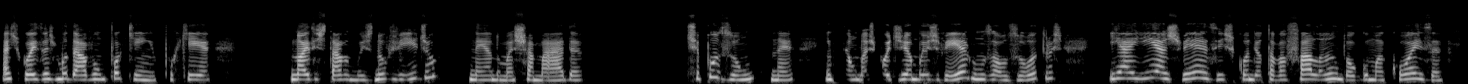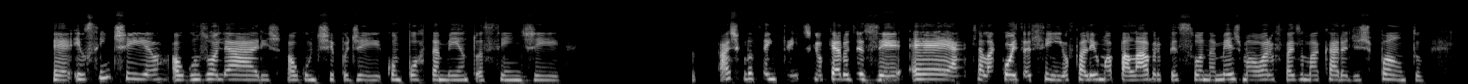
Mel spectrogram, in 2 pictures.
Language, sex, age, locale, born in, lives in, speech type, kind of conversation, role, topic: Portuguese, female, 55-59, pt-BR, Brazil, United States, conversation, advice, user, Como posso tomar iniciativa em grupos sem ter medo do julgamento alheio?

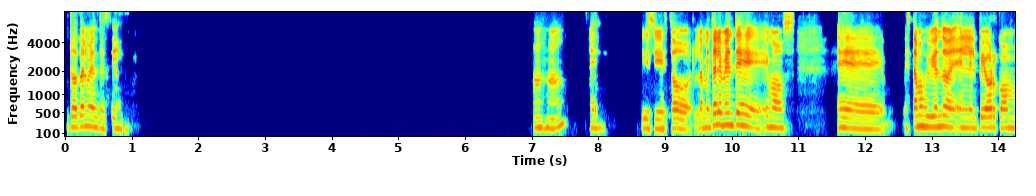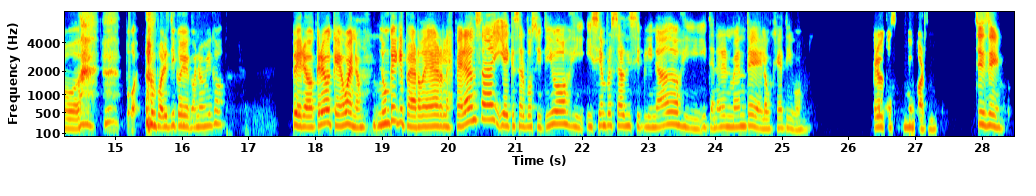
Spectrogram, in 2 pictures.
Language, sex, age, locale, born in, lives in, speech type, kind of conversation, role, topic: Spanish, female, 30-34, es-AR, Argentina, Netherlands, conversation, unstructured, none, ¿Qué te gustaría lograr antes de cumplir 30 años?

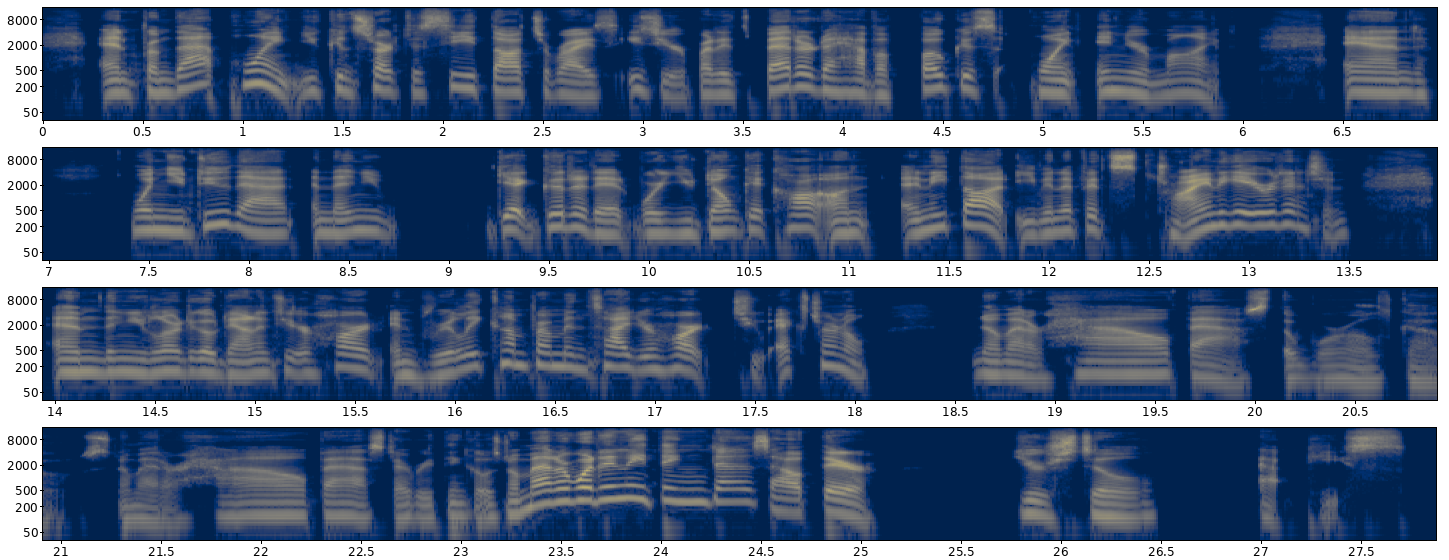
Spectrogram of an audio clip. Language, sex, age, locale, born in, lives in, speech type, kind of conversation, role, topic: English, female, 55-59, en-US, United States, United States, conversation, unstructured, none, What hobbies have you discovered through a show, movie, or podcast?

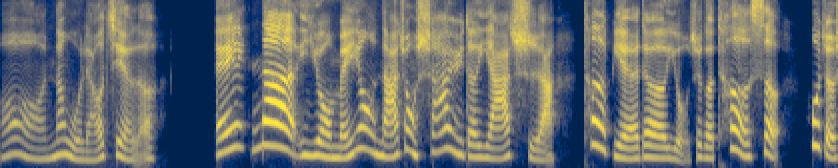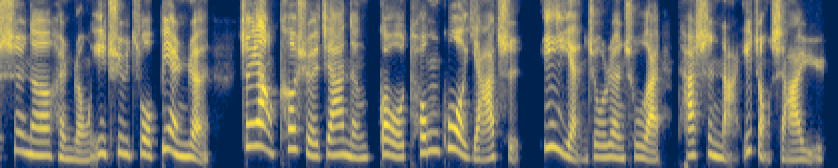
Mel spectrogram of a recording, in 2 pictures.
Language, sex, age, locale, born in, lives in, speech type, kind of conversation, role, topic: Chinese, female, 30-34, zh-TW, Taiwan, United States, read, expert-assistant, asker, 为什么鲨鱼不断换牙齿？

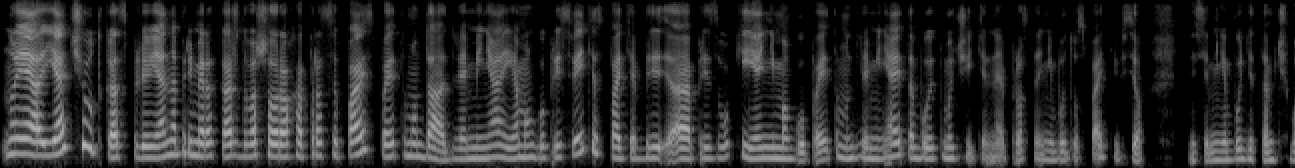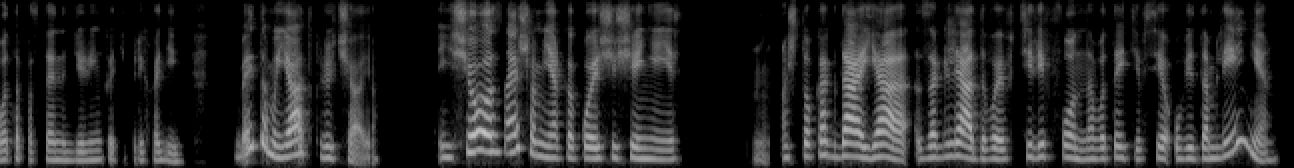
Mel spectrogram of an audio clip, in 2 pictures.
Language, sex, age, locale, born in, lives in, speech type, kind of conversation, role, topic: Russian, female, 40-44, ru-RU, Ukraine, Spain, conversation, podcast, guest, Как не утонуть в уведомлениях на телефоне?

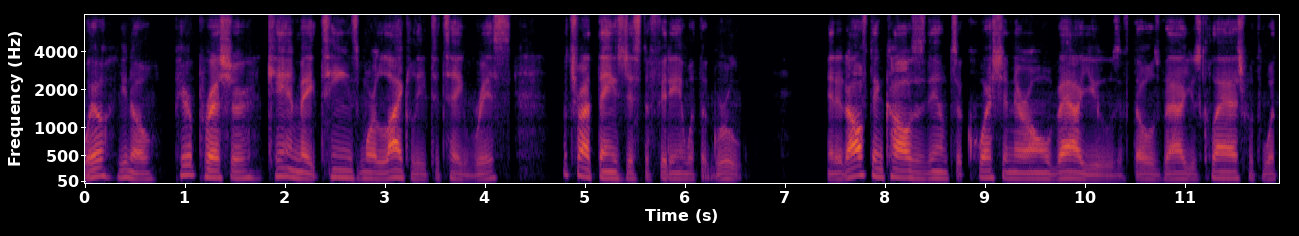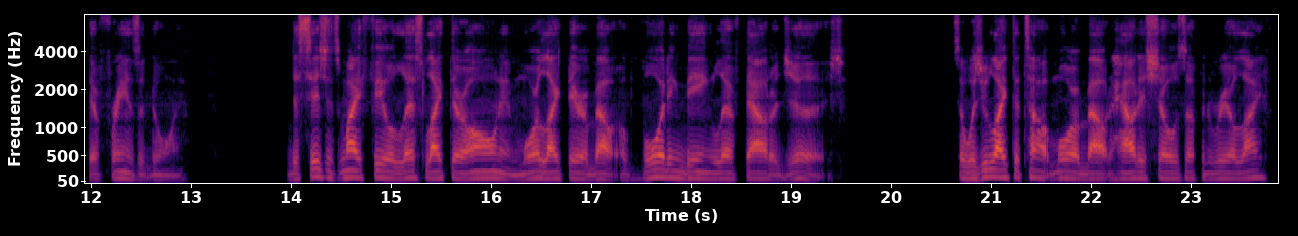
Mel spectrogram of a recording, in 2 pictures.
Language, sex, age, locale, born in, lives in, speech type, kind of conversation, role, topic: English, male, 35-39, en-US, United States, United States, read, expert-assistant, expert, How does peer pressure affect adolescent decision-making?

